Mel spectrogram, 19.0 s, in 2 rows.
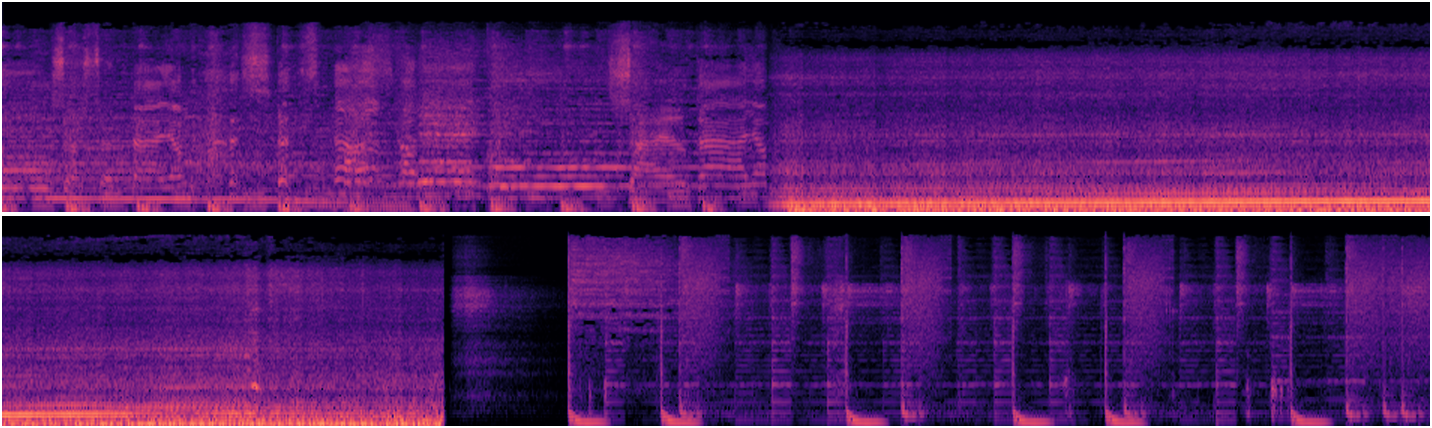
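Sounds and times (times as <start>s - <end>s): car engine under load: 5.1s - 12.5s.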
